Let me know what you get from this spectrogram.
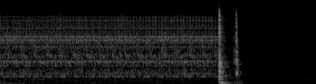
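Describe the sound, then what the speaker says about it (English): A tape rewind effect added to the outro of a hip-hop beat: a dense, steady whirring wash that ends in two quick sharp stutters, then cuts to near silence. "added this tape rewind effect."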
